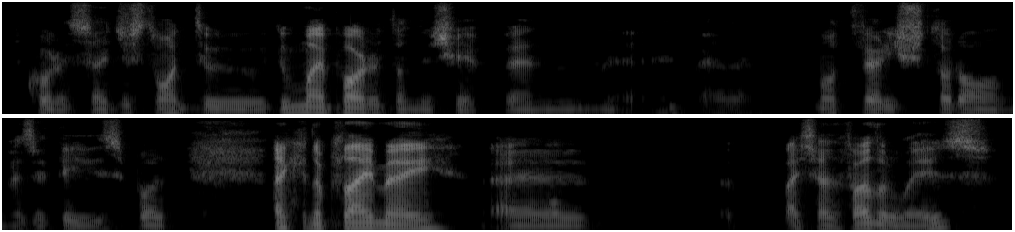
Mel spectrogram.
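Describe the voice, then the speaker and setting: A man's voice: fairly low pitch, normal speed, pushed and bright, dry recording, rough recording. A man playing a tabletop game, describing his character's actions and stammering with many fillers. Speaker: player.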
